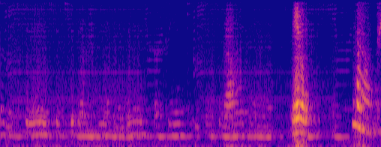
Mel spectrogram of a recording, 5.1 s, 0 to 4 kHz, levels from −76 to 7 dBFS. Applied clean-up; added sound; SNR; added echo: neural separator model SepFormer DNS4.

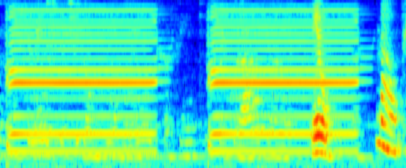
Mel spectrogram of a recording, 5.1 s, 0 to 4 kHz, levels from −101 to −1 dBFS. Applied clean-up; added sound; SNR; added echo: none; Harmonica; -1 dB; reverberation time 0.2 s.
